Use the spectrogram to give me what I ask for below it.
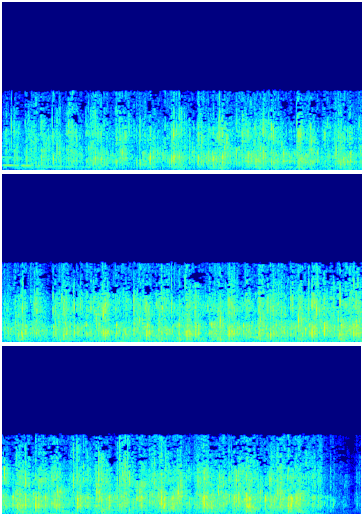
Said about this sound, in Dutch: Ehm, alle dope, dopelingen. Ehm, jullie gaan een eh, applaus krijgen van de mensen als jullie naar voren komen. Ja, toch?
